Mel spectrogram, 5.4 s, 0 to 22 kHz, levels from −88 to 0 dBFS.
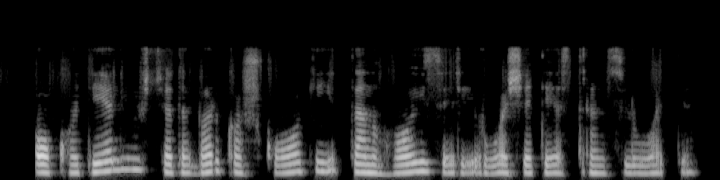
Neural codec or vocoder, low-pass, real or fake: none; 7.2 kHz; real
